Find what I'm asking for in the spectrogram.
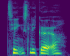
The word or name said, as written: tingsliggjort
